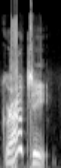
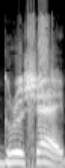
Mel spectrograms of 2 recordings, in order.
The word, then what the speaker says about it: Grouchy: Why is he called Grouchy? Because that's his name, said Mrs. Zimmerman. Only it's pronounced Grouché because it's a French name.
